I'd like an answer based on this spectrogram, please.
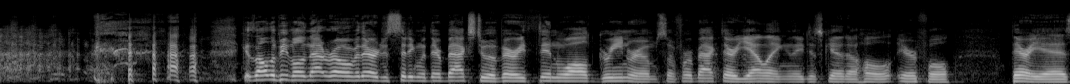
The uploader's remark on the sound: Live from the Improv in Washington, DC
